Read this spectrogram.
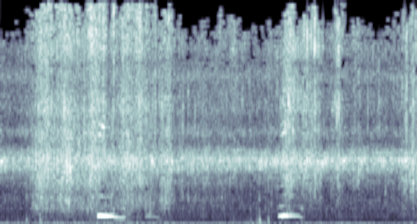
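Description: A young monkey gives short, high squeaks.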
